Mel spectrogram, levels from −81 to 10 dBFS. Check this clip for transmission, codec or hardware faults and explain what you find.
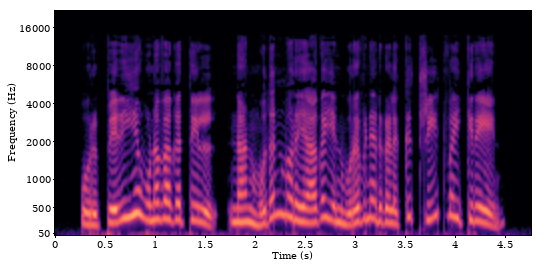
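Nothing in the speech signal points to a transmission, codec or hardware problem; it stays continuous and stable throughout.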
